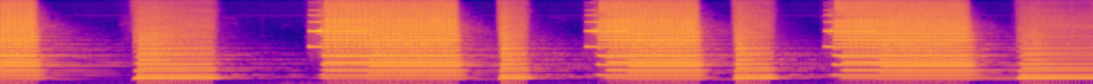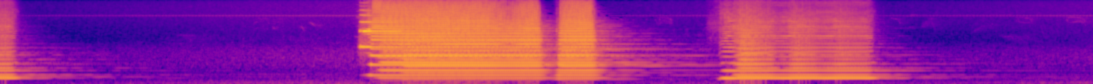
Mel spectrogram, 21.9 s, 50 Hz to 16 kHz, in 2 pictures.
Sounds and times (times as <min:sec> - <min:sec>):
Vehicle horn, car horn, honking: 0:00.0 - 0:11.6, 0:14.5 - 0:20.2
Train horn: 0:00.0 - 0:12.4, 0:14.5 - 0:20.5.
